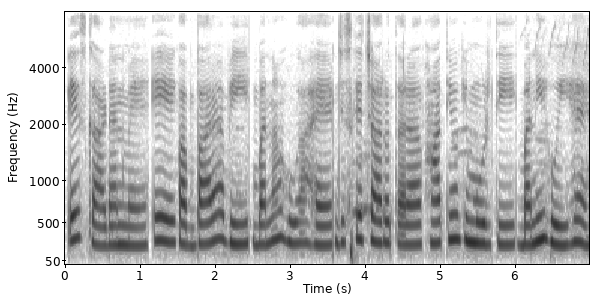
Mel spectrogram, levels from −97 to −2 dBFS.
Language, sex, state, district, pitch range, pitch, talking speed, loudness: Hindi, female, Maharashtra, Aurangabad, 235-270 Hz, 250 Hz, 165 wpm, -28 LUFS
